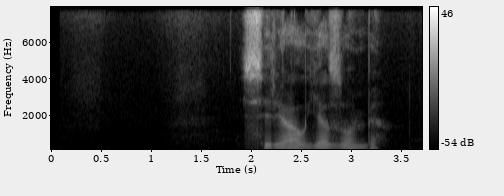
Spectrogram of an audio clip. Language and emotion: Russian, neutral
